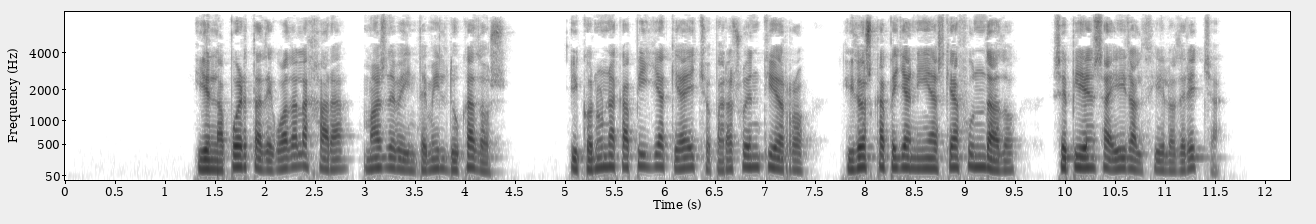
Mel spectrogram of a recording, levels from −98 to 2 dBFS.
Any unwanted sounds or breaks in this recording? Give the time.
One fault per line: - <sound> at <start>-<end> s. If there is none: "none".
none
